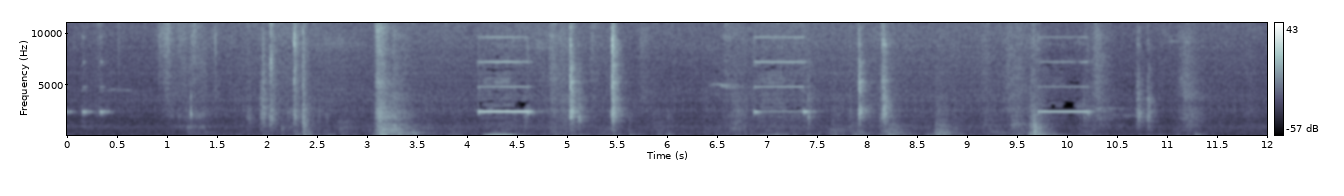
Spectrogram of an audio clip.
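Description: Digital torque wrench beeping three times, a short high beep about every three seconds, as each cylinder head nut reaches the set torque of ten pound-feet. Light clicks of the wrench's ratchet head sound between the beeps.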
